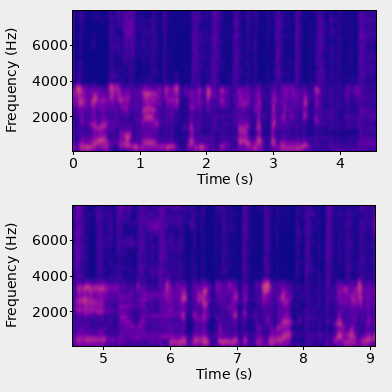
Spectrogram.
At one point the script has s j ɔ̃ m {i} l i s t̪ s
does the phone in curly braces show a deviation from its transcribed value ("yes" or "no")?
yes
